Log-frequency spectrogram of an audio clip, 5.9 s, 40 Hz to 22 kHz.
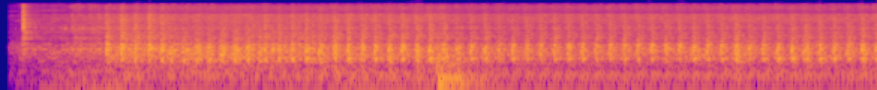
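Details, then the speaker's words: Toyota Estima E-Four AHR20 heavily shaking at idle: rough rhythmic rattling pulse about three or four a second; codes P0300, P0301 and P0302 show misfires on cylinders one and two, and ignition coils are being swapped to troubleshoot. "okay as you can see the engine is heavily shaking okay as you can see four is occuring is uring in number one number two on number one cylinder"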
